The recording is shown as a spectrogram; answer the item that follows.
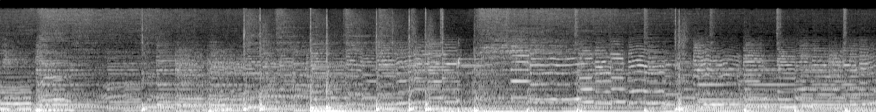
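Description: Live blues band playing an instrumental passage: electric guitar over bass, drums and electric keyboard.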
